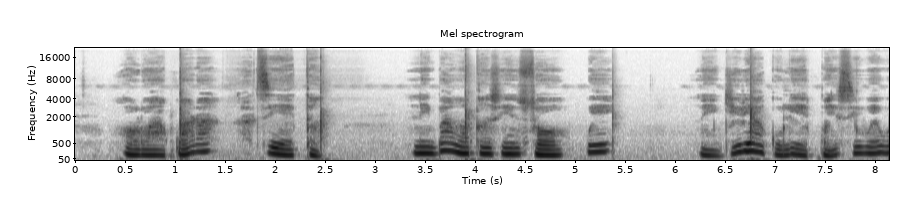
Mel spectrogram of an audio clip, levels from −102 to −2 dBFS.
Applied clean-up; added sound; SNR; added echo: none; Hands; 19 dB; none.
